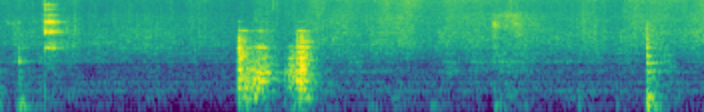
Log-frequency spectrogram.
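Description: Chopped onions sizzling in oil in a wok while a silicone spatula stirs them. A few short knocks and scrapes against the pan stand out: one about half a second in, two around the middle and one near the end.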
